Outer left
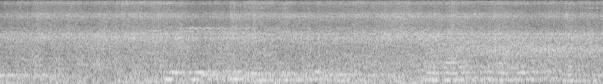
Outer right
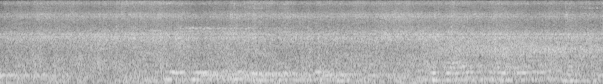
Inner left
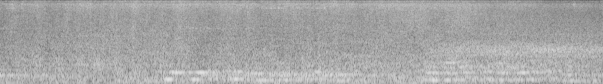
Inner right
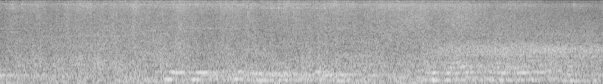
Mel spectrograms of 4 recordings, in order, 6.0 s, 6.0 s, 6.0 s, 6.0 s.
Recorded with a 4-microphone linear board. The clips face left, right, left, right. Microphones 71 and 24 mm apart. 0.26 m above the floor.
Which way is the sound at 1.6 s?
60° left (ahead or behind).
